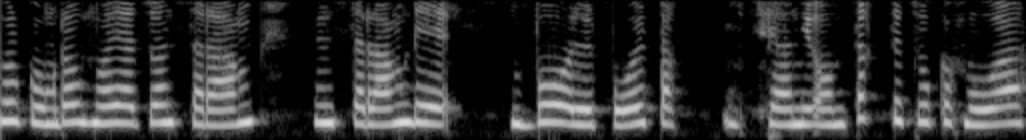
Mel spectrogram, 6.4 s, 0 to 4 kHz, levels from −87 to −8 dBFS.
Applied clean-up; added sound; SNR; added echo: none; none; none; none.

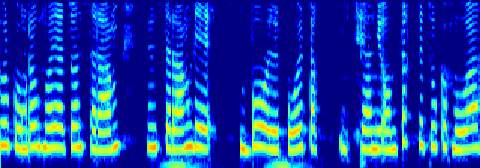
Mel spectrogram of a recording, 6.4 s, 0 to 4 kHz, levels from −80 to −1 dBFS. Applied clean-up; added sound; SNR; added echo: none; Purr; 19 dB; none.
